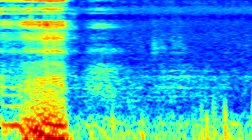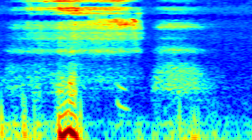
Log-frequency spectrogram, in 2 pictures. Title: HORRIBLE SNORING!!!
